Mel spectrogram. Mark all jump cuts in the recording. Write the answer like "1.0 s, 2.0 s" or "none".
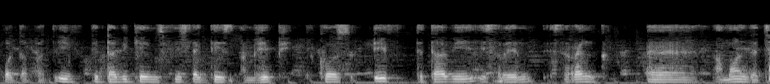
none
